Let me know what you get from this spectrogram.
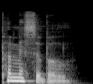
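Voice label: "permissible", British English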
